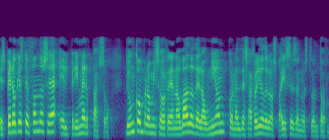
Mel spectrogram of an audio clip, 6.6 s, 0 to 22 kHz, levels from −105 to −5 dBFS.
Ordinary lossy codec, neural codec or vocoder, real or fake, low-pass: none; codec, 24 kHz, 1.2 kbps, DualCodec; fake; 7.2 kHz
